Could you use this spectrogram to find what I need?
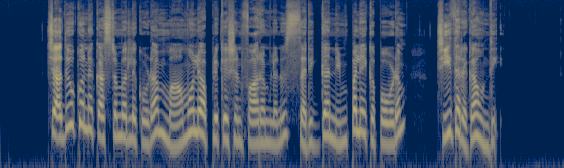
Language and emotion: Telugu, disgusted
